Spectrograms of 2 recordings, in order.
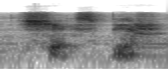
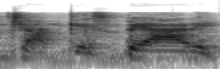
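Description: First: The name is said with English sounds. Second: The name is read with Spanish sounds. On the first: This is the name's proper pronunciation. The speaker calls it right. "se dice Shakespeare" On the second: This is how locals name a street. The speaker calls it wrong. "Como algunos de nosotros aquí en México lo conocemos"

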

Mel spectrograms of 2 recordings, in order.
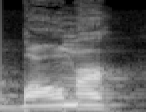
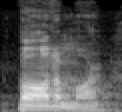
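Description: First: The name is squeezed into two syllables. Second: The name is said with three syllables. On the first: The speaker is from the Dundalk area. "if you're from, say, Dundalk, Maryland, you might say more Balmer" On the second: The speaker is from the Baltimore area. "the way that I pronounce it, it's B-A-W-D-I-M-O-R-E"

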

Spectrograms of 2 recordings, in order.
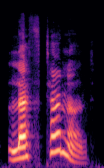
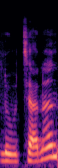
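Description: First: It is said the British way, like 'leftenant'. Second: It is said the American way, like 'lootenant'.

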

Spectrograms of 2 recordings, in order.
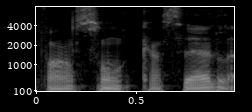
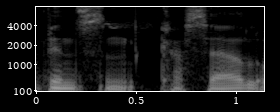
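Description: First: The name is said with French pronunciation. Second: The name is said with English pronunciation.

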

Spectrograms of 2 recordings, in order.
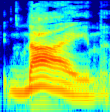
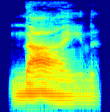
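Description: First: It is said harshly, like yelling. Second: It is said in a calmer voice.

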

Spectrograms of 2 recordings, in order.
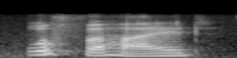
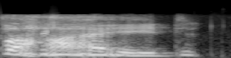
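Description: First: It is said in her own normal voice. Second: It is said in an imitation of Runt.

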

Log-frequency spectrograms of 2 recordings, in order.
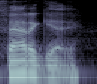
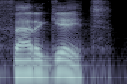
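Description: First: The name ends in an open 'ay' sound. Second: The name ends with a clear final t sound. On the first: This is how someone else says the name. "you still pronounce it with a Y at the end" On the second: This is how the owner of the name says it. "you know how to spell my name"

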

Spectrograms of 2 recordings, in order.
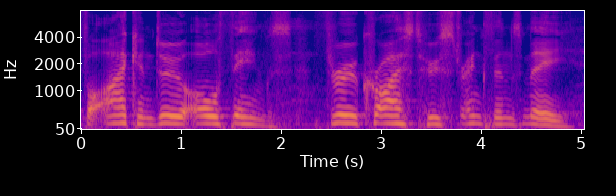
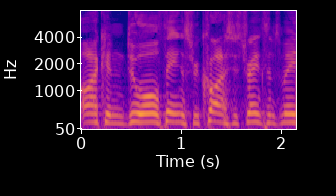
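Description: First: It is said calmly and sincerely. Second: It is said with forced, pumped-up excitement.

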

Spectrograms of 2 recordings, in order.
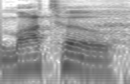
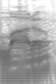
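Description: First: The word is said slowly with clear consonants. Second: The word is said quickly and loosely. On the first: It cannot be mistaken for model. The speaker calls it right. "to really enunciate" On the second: The listener could mishear it as model. The speaker calls it wrong. "I said it real fast"

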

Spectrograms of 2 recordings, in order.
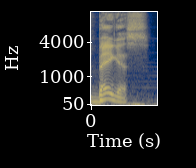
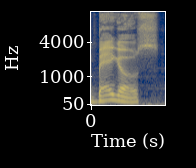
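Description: First: The name rhymes with Vegas. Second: The name does not rhyme with Vegas. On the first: The speaker calls it right. "But it's Bagos. So, like, Vegas" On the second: The speaker calls it wrong. "everybody wants to say Bagos"

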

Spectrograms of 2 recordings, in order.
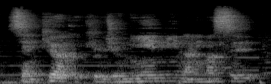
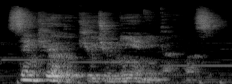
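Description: First: It is said with a Kyoto accent. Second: It is said in standard Japanese pitch.

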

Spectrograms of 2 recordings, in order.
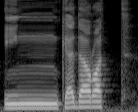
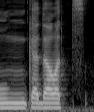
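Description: First: The final t is a crisp stop without hiss. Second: The final t has a hissing s-like release. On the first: The speaker calls it right. "هكذا، وليس تس" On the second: The speaker calls it wrong. "إيه ده تسيين؟ ... غلط"

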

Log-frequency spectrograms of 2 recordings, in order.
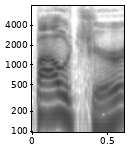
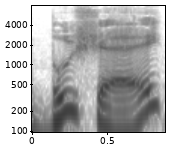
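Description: First: The name is said with an English pronunciation. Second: The name is said with a French pronunciation. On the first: The speaker calls it wrong. "it's not Boucher" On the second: The speaker calls it right. "It's pronounced the French way"

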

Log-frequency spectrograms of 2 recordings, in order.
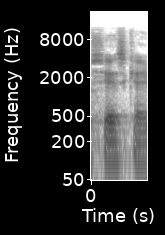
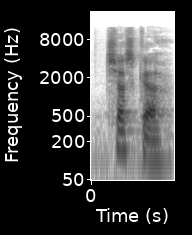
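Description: First: The name is spelled out as separate letters. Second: The name is said as one word, Cheska. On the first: This is the anglicised way. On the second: This is the home-language way.

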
